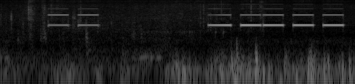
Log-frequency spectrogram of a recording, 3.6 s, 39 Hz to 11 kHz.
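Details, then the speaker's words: Garmin Striker 7sv fish finder on a Lowe 1436 jon boat: pairs of short high beeps, then a quicker run of five, when the loose transducer wire is barely touched; alarm reads "transducer is disconnected, sonar has been turned off". "barely touching it transducer is disconnected the SONA sonar has been turned off"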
